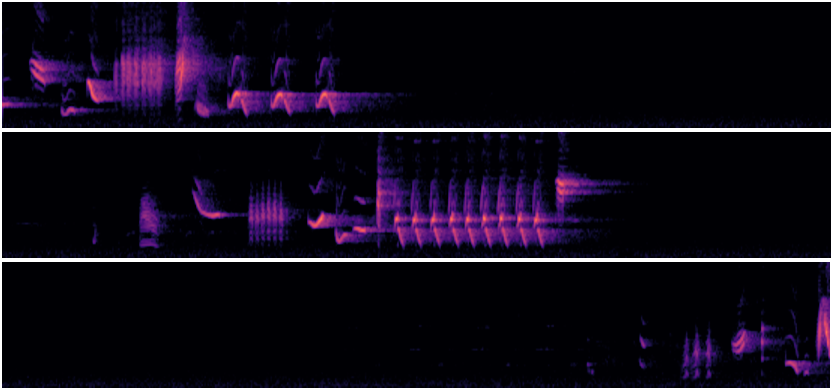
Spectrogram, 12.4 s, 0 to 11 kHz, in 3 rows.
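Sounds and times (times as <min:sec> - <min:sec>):
common nightingale Luscinia megarhynchos song: 0:00.0 - 0:02.9, 0:04.0 - 0:07.5, 0:09.6 - 0:12.4.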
